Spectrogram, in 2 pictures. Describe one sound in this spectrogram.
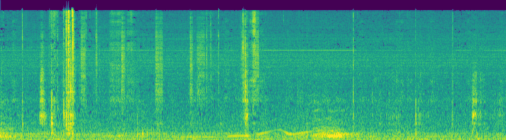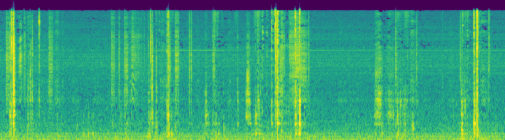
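A pencil scratches across paper.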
